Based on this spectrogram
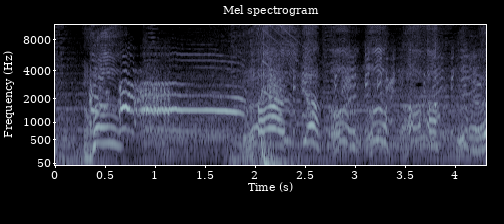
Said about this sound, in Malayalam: ഇത് വെറും ഒരു പക്ഷിയല്ല, ഇതൊരു കോഴിയാണ്.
